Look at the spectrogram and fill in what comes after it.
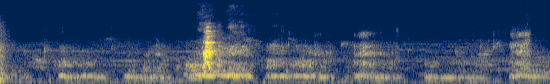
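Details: Cocker Spaniel puppies indoors, giving a run of short, low whimpering calls in quick succession, broken by one sharp high squeal near the middle, with a few softer high yelps toward the end.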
